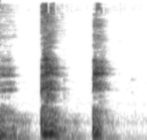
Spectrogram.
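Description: Two loud, abrupt coughs about a second apart, each a sharp burst fading quickly; plain coughing.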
